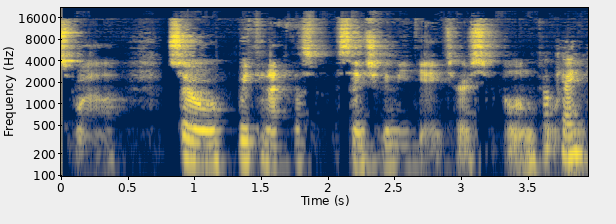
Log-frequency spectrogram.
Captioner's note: faintly speaks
